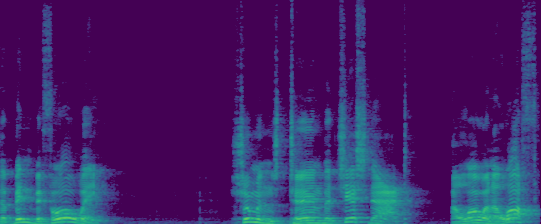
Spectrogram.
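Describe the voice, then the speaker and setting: Putting on a character voice, a man speaks high-pitched at a moderate pace, with long, frequent pauses. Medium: read story. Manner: blunt, matter-of-fact.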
